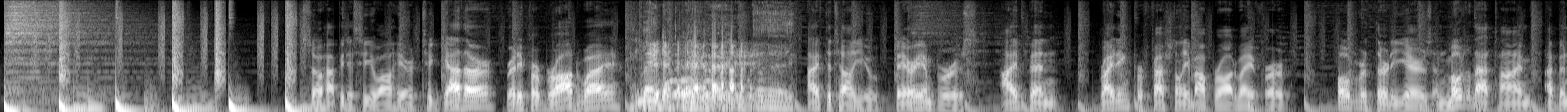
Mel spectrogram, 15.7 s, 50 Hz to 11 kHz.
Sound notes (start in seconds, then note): 0.2 dynamic music; 6.3 all laughing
